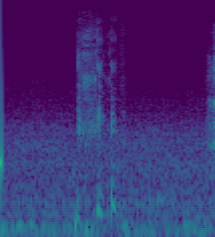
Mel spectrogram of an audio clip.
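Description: Steady car road and engine noise, a played driving sound effect, with a few faint short sounds about a second in.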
